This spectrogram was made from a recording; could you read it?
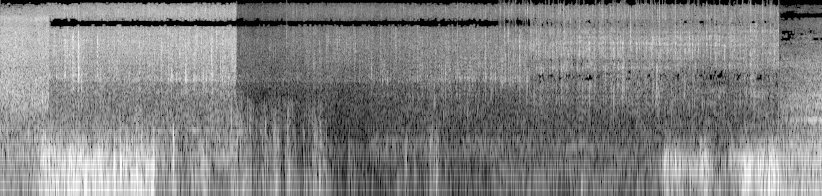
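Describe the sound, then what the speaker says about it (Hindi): Heavy rain pours down during a thunderstorm on the day of the Ranchi Rath Yatra, a dense steady hiss that swells loud at the start and end. A low rumble of thunder sits beneath, and no one speaks. "मैं दिखाता हूँ बारिश कैसा हो रहा है"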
